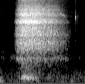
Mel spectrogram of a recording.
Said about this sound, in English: Breathe in for two.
